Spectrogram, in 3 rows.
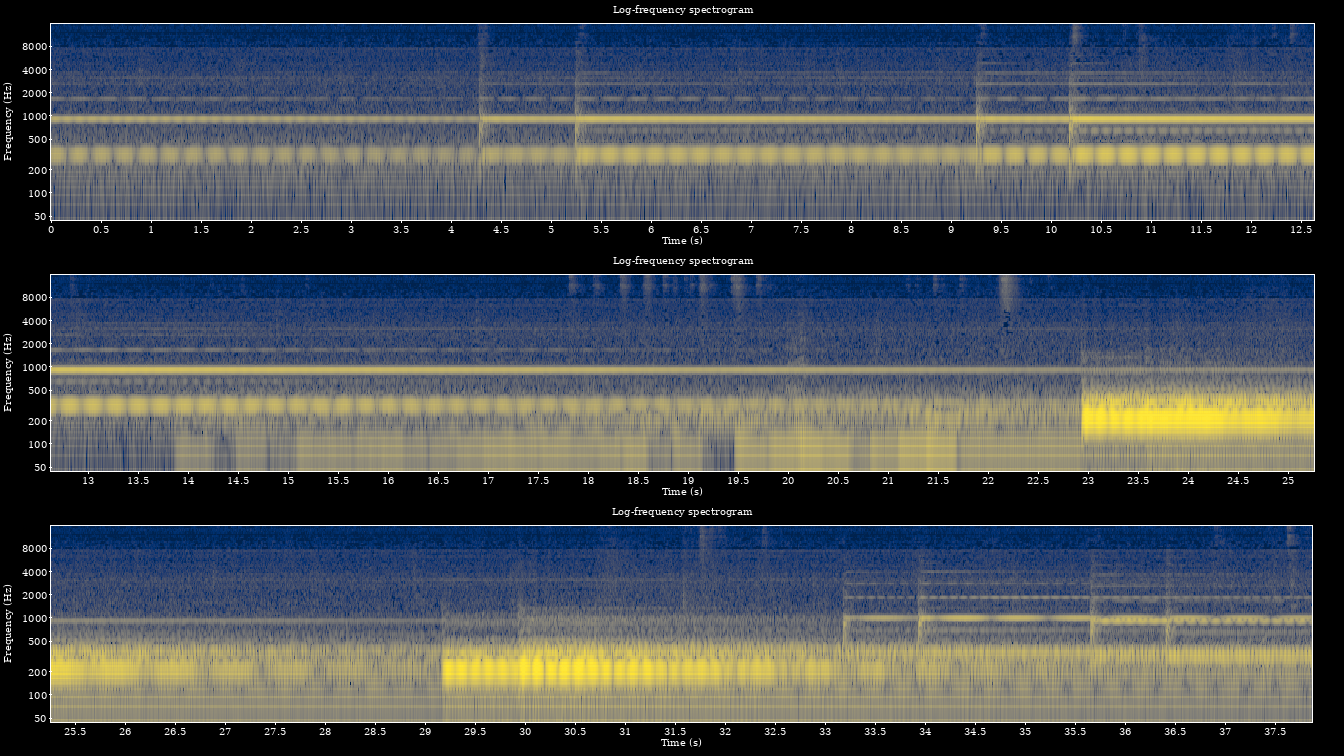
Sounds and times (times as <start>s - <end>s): Gong: 0.0s - 37.8s.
